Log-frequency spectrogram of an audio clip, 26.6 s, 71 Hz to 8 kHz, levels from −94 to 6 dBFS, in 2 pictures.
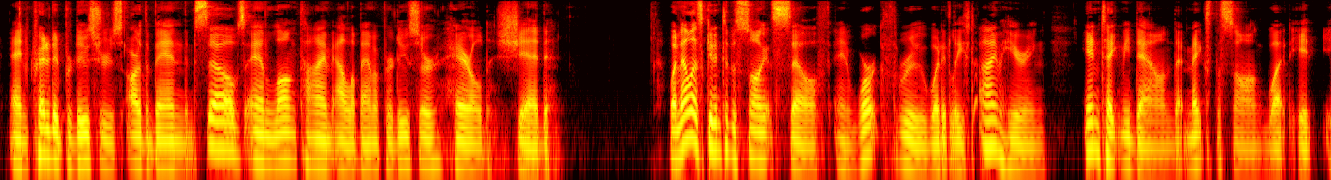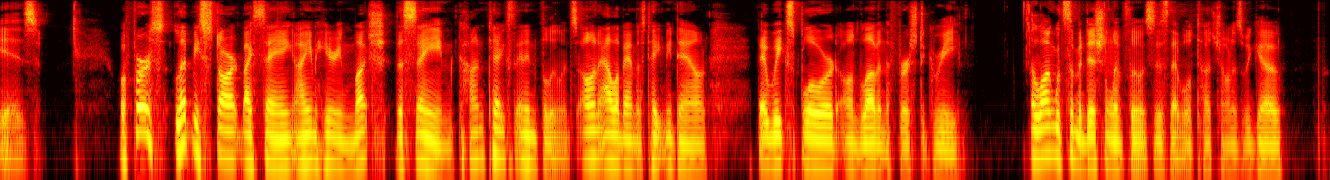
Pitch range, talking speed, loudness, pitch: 90-120 Hz, 185 wpm, -21 LUFS, 105 Hz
